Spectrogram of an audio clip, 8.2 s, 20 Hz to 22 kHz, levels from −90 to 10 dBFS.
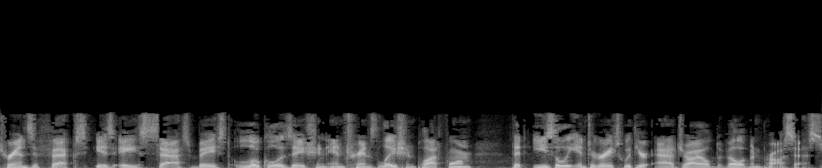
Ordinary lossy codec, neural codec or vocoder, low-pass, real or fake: MP3, 32 kbps; vocoder, 44.1 kHz, 128 mel bands every 512 samples, BigVGAN v2; 7.2 kHz; fake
